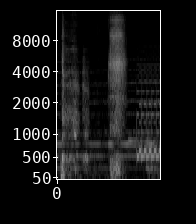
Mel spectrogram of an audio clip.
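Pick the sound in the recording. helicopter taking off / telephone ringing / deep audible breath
telephone ringing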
